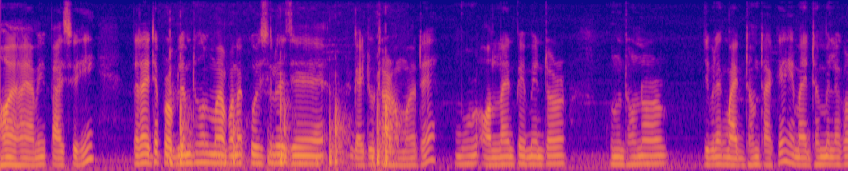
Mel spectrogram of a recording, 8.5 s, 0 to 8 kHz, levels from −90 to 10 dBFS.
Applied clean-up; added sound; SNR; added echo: none; Tap; 4 dB; none.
